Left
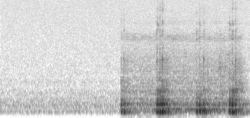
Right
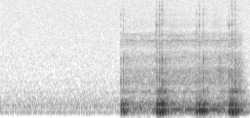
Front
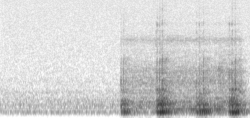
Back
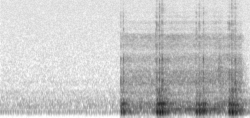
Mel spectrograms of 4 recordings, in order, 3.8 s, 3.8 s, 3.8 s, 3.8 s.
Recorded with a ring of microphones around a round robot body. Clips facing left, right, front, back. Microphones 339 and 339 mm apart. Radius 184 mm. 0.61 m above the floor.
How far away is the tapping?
About 2 m.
